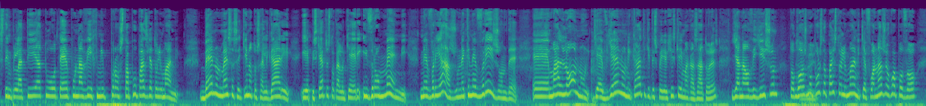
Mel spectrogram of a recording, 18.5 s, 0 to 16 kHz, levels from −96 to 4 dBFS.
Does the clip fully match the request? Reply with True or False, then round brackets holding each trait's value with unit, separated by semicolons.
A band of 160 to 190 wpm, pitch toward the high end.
True (170 wpm; 245 Hz)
